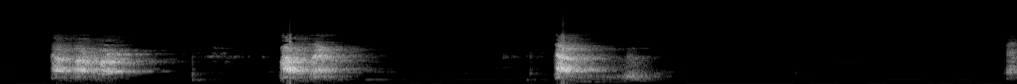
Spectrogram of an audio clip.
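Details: A pet dog barks while a second dog relaxes nearby: three loud, rough barks about two to three seconds apart, with the start of a fourth at the end, separated by quiet gaps.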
